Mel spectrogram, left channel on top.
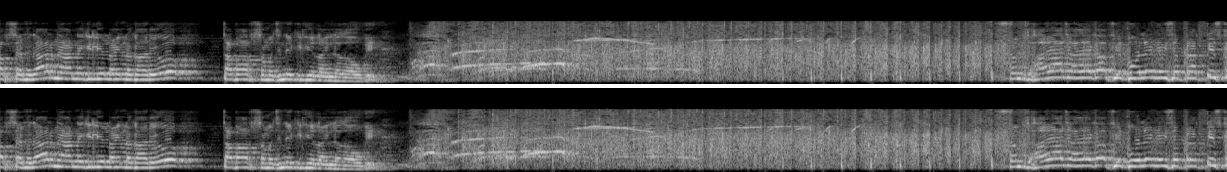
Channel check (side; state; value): both; normal; correlation 0.79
